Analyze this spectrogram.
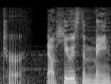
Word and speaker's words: Ture: We've heard his name pronounced Ture and Ture. We decided to just go with Ture.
